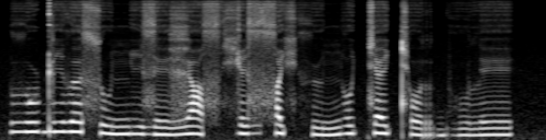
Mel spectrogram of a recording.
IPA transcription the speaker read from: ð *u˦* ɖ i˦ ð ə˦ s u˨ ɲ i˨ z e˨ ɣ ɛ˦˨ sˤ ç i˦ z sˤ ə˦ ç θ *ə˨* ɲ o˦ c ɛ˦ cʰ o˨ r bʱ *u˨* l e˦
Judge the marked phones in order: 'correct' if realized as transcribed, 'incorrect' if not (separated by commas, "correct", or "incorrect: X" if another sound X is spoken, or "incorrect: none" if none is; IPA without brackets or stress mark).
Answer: correct, incorrect: ʉ˨, correct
